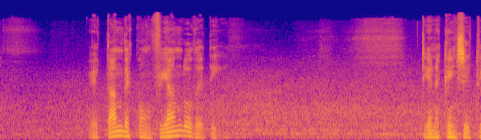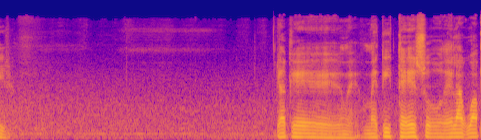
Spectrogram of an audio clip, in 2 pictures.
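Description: An older man speaks in a low, earnest voice up close.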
